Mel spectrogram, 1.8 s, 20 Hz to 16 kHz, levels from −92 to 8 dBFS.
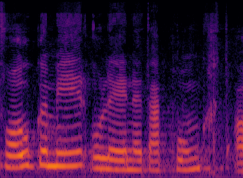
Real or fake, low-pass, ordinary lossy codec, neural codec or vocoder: real; 14.4 kHz; Opus, 16 kbps; none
